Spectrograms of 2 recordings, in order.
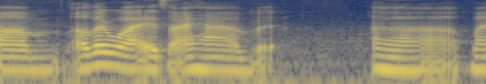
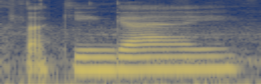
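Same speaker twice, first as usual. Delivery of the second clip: soft, put-on comedy vampire film-character voice; 6 dB quieter than usual. Retelling how everyone reacted to a guy who threw up at the bar: What We Do in the Shadows voice. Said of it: "in What We Do in the Shadows voice".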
